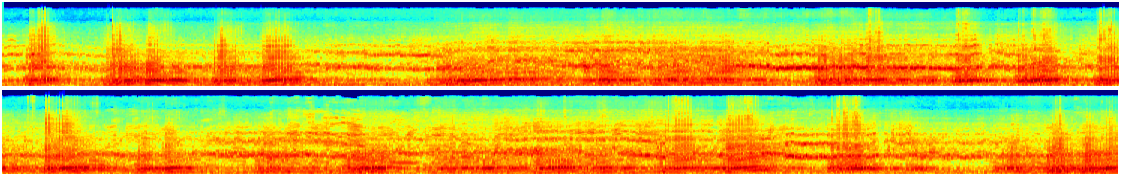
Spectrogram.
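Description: A car doing donuts: its engine revs rise and fall over and over while the tyres squeal steadily against the pavement.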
